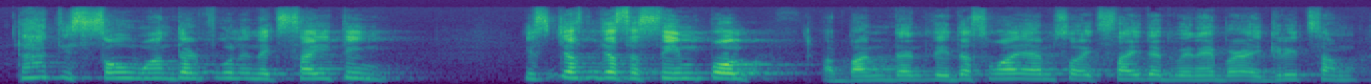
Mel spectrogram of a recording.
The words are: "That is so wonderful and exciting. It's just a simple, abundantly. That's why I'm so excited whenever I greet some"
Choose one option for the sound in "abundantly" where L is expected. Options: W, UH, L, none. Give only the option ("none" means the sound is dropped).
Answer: L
